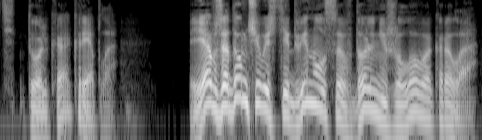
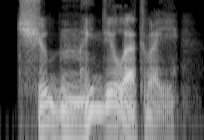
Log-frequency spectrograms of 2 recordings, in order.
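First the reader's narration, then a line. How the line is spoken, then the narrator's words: Muttering. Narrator (Russian): пробормотал я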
